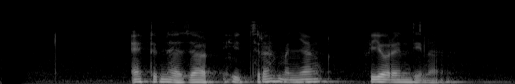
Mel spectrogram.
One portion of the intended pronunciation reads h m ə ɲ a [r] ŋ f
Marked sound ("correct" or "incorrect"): incorrect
